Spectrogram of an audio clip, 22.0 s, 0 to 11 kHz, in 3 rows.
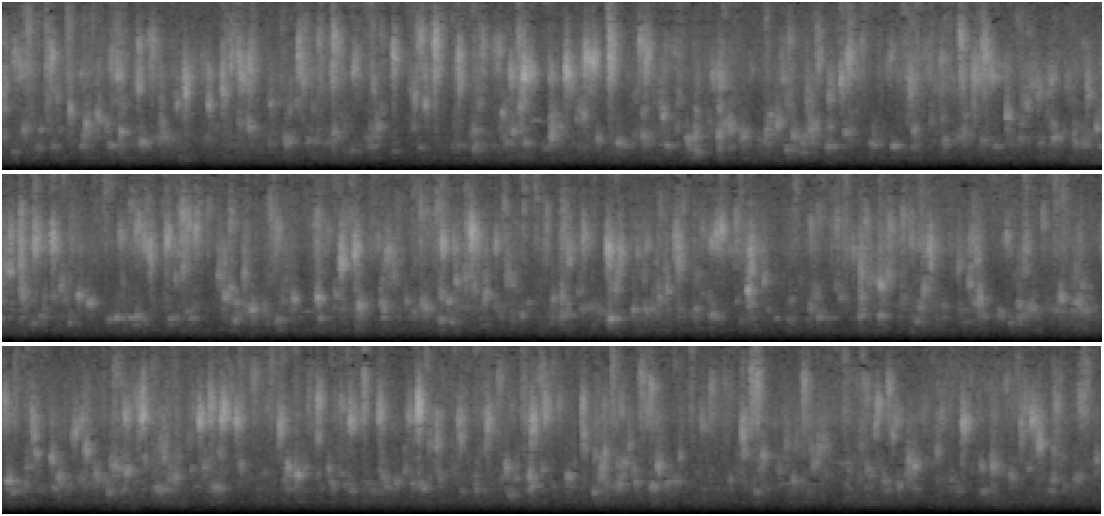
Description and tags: Rain Gutter 01
This are noises of a rain gutter during a rainfall. As this was recorded on my balkony there are strong reflections of the adjacent brick walls.
ambient, field-recording, gutter, rain, rain-gutter, ripple, weather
